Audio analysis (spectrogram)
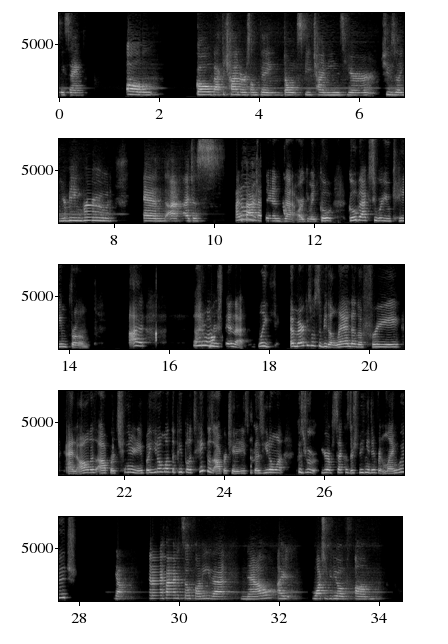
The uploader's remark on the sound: We've been recording through zoom because of the current social distancing situation, so the audio quality is not the best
